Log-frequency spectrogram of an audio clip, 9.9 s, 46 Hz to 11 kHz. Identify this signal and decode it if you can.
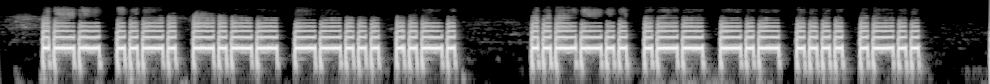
Morse code, heard as a keyed tone, about 19 wpm, 480 Hz. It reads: WFY7F ?WKHL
